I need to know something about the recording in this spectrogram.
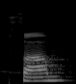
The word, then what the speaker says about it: psalm: आप साम, PSALM क्या पढ़ेंगे, शाम पढ़ते हैं।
